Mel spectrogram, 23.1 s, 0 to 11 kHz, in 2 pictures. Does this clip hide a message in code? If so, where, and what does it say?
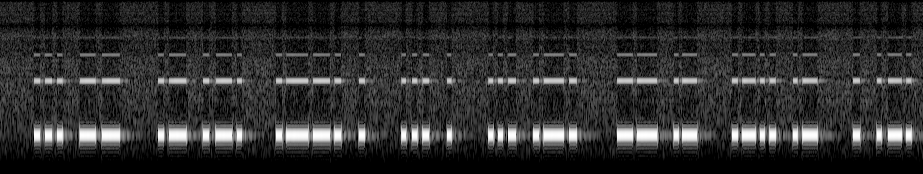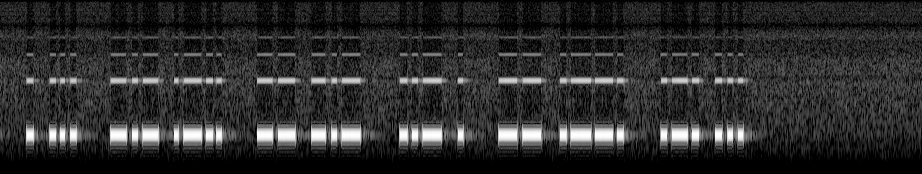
Yes: Morse code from 0.4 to 20.9 s, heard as a keyed tone, hand-sent with a straight key, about 18 wpm, 750 Hz, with room echo. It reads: SM AR PE SE SR MA LA ER ES KL MK UE MP RS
